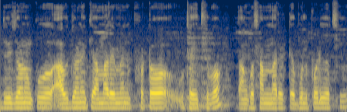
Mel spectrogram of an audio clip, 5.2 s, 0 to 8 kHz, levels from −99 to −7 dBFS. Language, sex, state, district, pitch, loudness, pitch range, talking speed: Odia, male, Odisha, Malkangiri, 130 Hz, -17 LUFS, 125-130 Hz, 150 wpm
